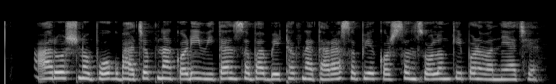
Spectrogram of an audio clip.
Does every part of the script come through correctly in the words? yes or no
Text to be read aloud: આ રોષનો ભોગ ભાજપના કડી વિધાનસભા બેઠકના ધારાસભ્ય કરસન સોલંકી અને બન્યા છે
no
